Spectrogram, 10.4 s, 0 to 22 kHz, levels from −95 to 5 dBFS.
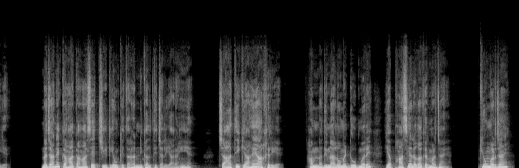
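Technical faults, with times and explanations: No technical faults can be heard anywhere in the recording.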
